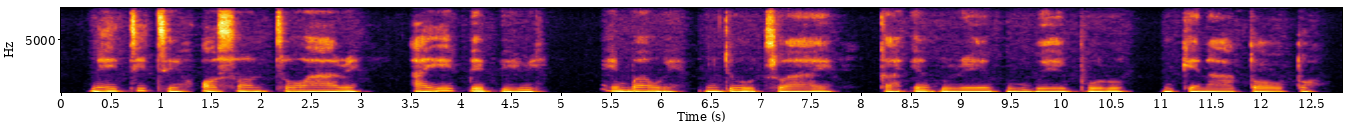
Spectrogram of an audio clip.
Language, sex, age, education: Igbo, female, 30-45, tertiary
